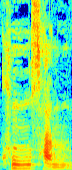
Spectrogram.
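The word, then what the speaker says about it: !Kung San: 쿤 싼 적이 있습니다 느낌표 는 발음을 하기가 굉장히 어려운데요 느낌표 군산 이렇게 있진 않겠죠 그냥 그냥 쿤산 이렇게 읽어주시면 됩니다 예 자 남부 아프리카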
